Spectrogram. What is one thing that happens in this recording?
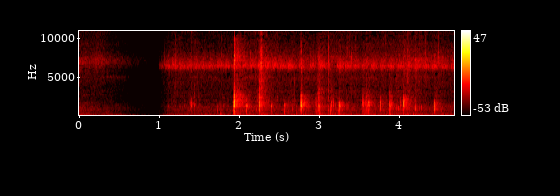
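Water bubbles and simmers in a pot.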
